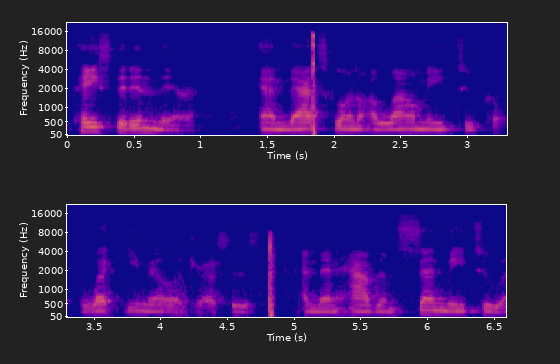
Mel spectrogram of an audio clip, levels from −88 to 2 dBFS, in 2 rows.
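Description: From 3.21 to 3.68 s, repeated packet loss (robotic sound) breaks the audio into a choppy stutter. Four gaps arrive in quick succession, the longest 185 ms. Each hole is bridged by stretching the preceding sound, and about half of this span is that synthetic fill. On a waveform, the envelope shows abrupt notches and flattened, repetitive stretches. On a spectrogram, smeared harmonic bands freeze and repeat, broken by short dark dropouts.

A call bitrate drop follows from 4.06 to 5.82 s. The encoder's budget collapses, with the roughness fitting a fall from around 32 to 10 kbps, and it stays at its lowest for roughly a second. The sound turns watery and muffled as the top end is cut at 8 kHz, below the Opus call path's usual 12 kHz ceiling. A spectrogram shows the upper band going abruptly dark above 8 kHz, with coarse, blotchy detail below it, until the full band returns.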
